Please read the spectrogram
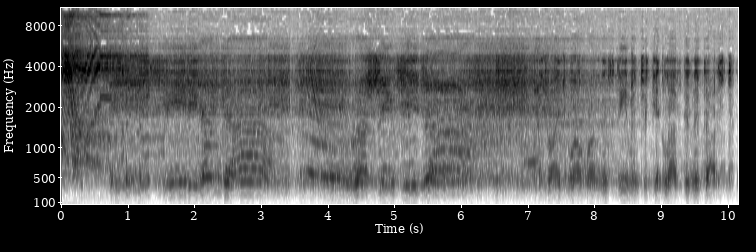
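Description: Electronic music with a processed voice playing from the small built-in speaker of a Kamen Rider Zero-One Hiden Zero-One Driver toy belt, thin and narrow in range. It is the belt's transformation sound sequence, and it cuts off suddenly at the end.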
